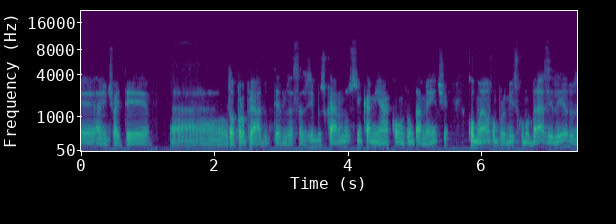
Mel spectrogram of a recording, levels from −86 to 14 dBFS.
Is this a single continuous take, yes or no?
no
